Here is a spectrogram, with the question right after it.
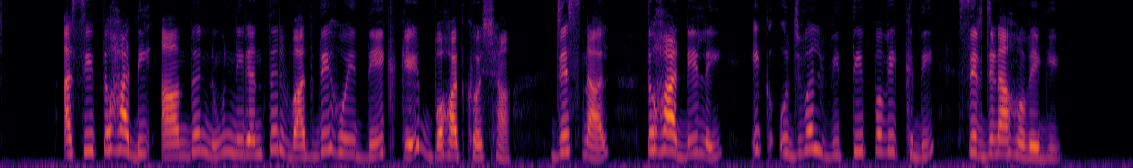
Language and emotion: Punjabi, happy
